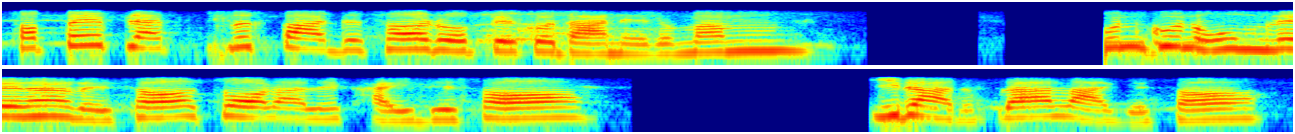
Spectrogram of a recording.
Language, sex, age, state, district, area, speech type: Nepali, female, 18-30, West Bengal, Darjeeling, rural, conversation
